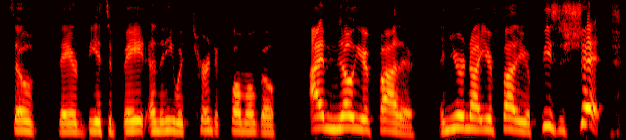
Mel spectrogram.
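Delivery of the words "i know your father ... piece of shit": hot-tempered, angry New York tough guy voice. Retelling a debate jab from a candidate: imitating an angry new york guy. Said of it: "a real, like, New York guy who's angry".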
